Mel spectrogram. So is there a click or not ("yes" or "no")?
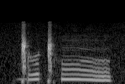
yes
